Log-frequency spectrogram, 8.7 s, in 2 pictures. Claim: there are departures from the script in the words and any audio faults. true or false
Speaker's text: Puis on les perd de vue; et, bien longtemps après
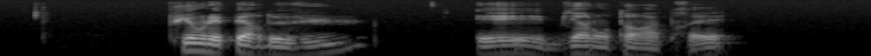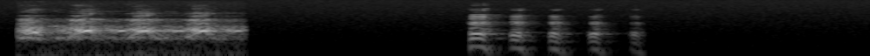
true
